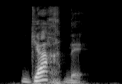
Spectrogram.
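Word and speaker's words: garder: 後ろの二つ、ギャ、でだけをくっつけてギャッデ、ギャッデと発音します。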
